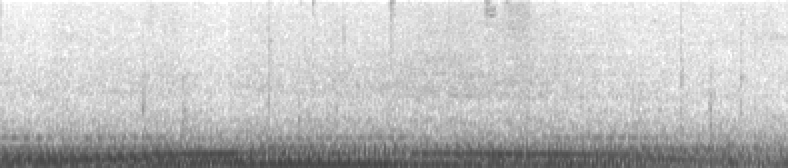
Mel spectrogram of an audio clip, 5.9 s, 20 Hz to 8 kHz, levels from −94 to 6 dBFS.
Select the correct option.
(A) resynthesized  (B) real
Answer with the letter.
B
